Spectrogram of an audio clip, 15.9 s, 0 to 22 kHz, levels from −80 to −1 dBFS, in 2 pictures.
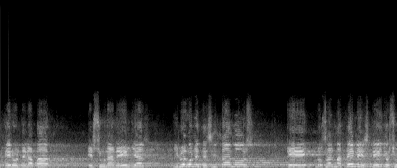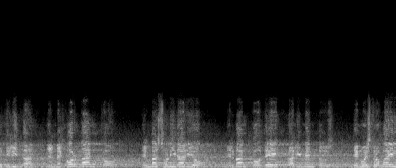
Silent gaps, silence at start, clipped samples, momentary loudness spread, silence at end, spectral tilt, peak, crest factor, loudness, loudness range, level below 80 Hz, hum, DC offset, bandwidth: none; 0 s; under 0.1%; 13 LU; 0 s; -4 dB/octave; -4 dBFS; 16 dB; -18 LUFS; 3 LU; -58 dBFS; none; under 0.1%; 9.4 kHz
